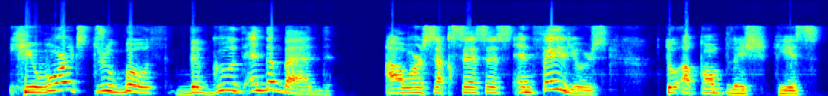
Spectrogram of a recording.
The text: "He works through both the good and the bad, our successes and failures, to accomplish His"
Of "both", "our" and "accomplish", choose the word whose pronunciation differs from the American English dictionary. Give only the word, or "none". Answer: none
